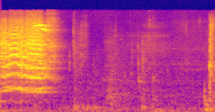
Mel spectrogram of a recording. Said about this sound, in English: The door got shut. The window got closed.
